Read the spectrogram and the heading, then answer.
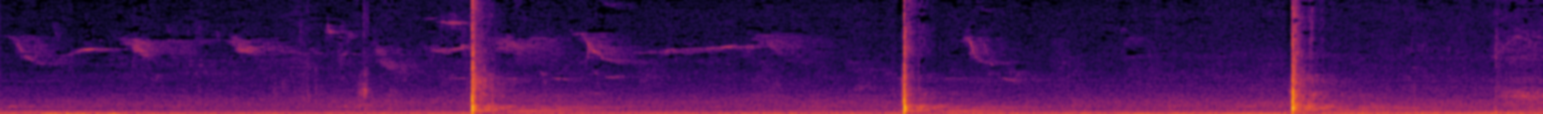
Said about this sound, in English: Quite clearly distinguish the echoes there.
